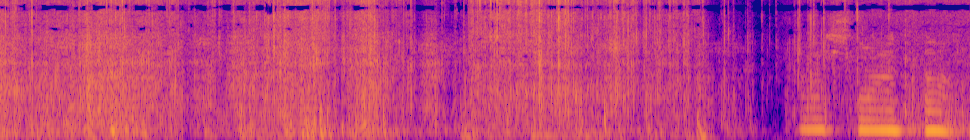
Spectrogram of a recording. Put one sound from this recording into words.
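A plastic bag crinkles and rustles up close.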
